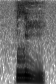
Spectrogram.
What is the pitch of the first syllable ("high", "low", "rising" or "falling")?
falling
